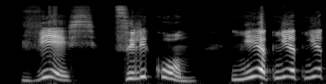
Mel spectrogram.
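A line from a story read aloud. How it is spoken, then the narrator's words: Inner exclamation. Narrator (Russian): мысленно воскликнула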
